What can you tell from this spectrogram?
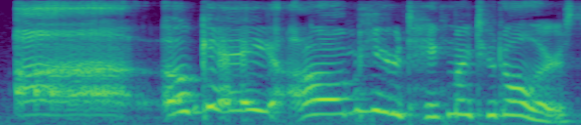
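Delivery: very high, loud flustered squeal; acted freak-out. Woman giving stranger her two dollars, acted flustered panic. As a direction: hand it over in mock panic.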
